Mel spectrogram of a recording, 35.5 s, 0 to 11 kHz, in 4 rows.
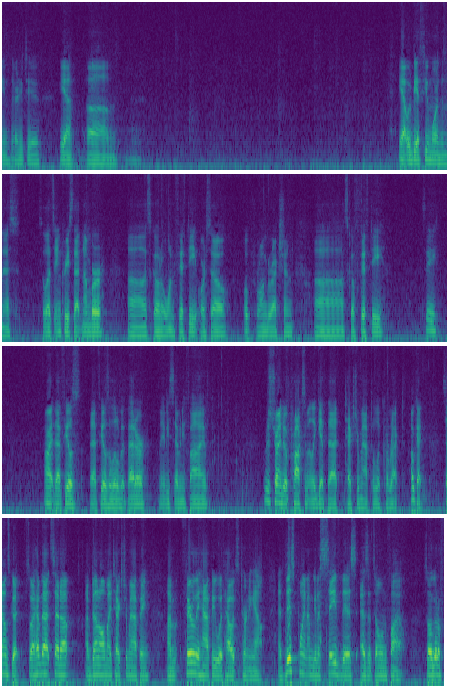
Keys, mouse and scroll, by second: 9.5 click, 11.7-12.7 typing, 14.2 click, 15.8-16.1 typing, 16.2 Tab, 17.6 scroll, 18.3 scroll, 19.6-20.7 typing, 19.9 scroll down 3, 20.0 right click, 21.3 click, 21.8-22.7 typing, 23.2 scroll, 24.0-24.3 scroll, 25.6 right click, 25.9 scroll, 26.5 click, 26.9 scroll, 28.1 scroll, 29.5 scroll down 6, 29.7 right click, 30.0 scroll down 2, 30.6 scroll up 4, 31.0-31.4 scroll, 34.1 click.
